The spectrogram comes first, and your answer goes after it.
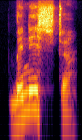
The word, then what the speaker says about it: minister: in 88 in english there will be three syllables like me nista okay so here we have to put a particular stress on a particular syllable that is in the middle is that minister okay so here this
